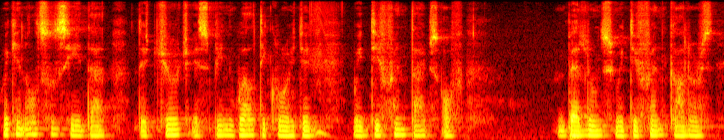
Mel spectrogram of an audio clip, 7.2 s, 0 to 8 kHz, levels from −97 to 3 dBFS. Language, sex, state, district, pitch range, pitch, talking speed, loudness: English, male, Nagaland, Kohima, 100-115 Hz, 105 Hz, 155 wpm, -22 LUFS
